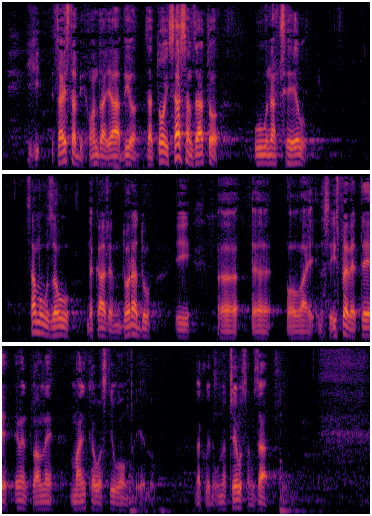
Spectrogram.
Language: Croatian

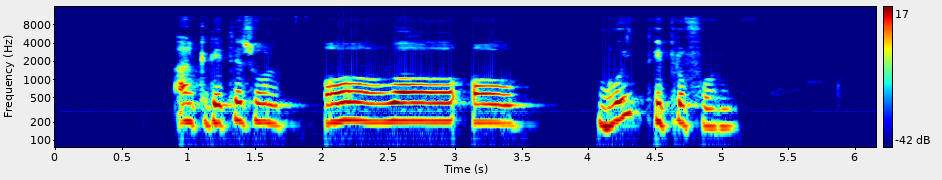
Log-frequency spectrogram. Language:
Catalan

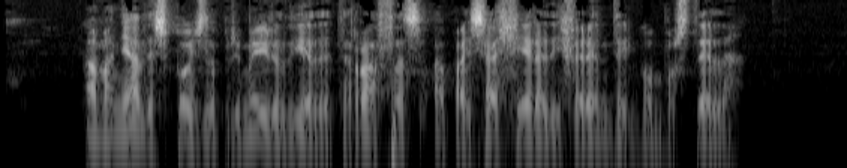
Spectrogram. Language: Galician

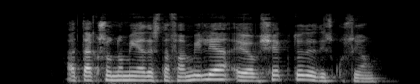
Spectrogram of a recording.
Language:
Galician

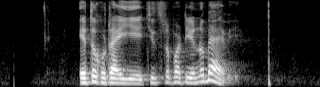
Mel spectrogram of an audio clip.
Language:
Sinhala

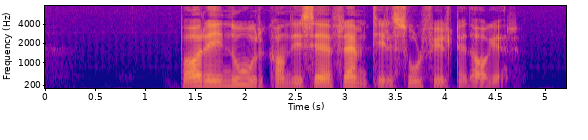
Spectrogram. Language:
Norwegian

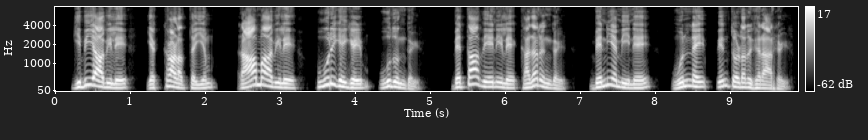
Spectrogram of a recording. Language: Tamil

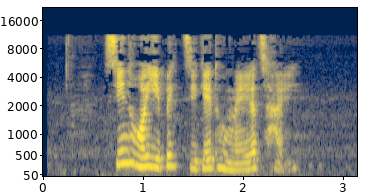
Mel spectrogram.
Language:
Cantonese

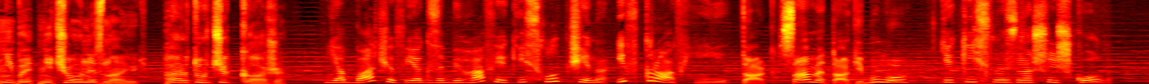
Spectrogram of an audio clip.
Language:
Ukrainian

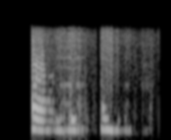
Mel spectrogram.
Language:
Dogri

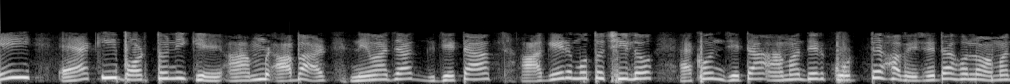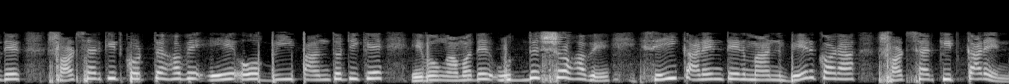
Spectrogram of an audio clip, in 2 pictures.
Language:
Bangla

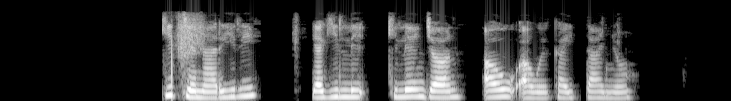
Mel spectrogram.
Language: Kalenjin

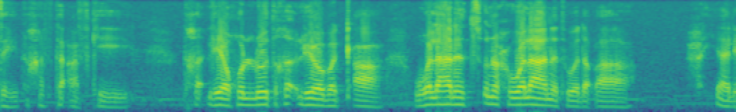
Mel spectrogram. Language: Arabic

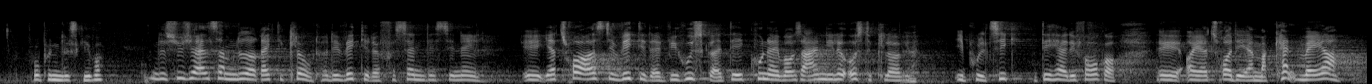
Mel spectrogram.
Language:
Danish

